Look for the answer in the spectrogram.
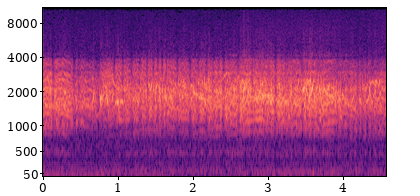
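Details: Emperor penguin colony, adults and chicks calling together: a dense, continuous chorus of overlapping trumpeting and warbling calls at mid-high pitch, steady throughout, with a slight background hiss.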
